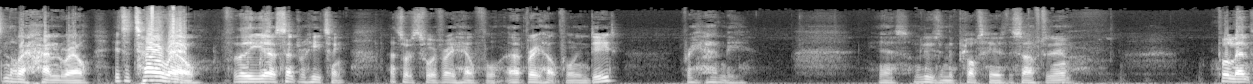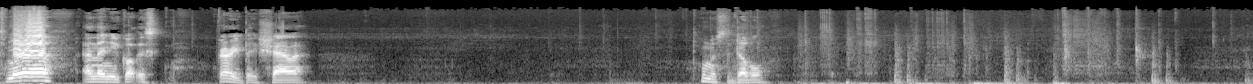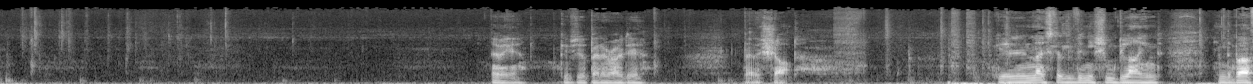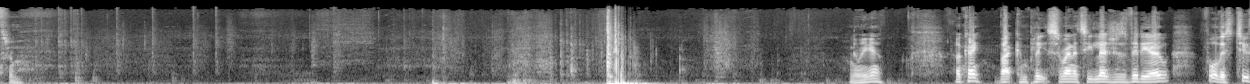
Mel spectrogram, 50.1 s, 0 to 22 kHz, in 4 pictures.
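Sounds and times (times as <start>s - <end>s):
knocks and clunks of handling: 20.5s - 27.2s, 40.6s - 46.6s
door shutting thump: 43.6s - 44.2s.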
